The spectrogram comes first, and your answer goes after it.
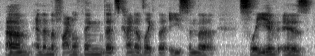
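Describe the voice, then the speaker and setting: A man giving casual, instructional explanations as a coach, in a halting, hedging way. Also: mid-range voice, fairly even intonation. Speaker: cold plunge coach.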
